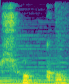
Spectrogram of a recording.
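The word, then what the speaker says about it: সূক্ষ্ম: সাননাসিক উচ্চারিত হয় যেমন সূক্ষ এখানে সংযুক্ত ব্যঞ্জন খিয় ছিল সাথে ম যুক্ত হয়েছে মটা উচ্চারণ হয়নি কিন্তু এই উচ্চারণটা সানুনাসিক হয়েছে এবং চিহ্নটা চন্দ্রবিন্দু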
